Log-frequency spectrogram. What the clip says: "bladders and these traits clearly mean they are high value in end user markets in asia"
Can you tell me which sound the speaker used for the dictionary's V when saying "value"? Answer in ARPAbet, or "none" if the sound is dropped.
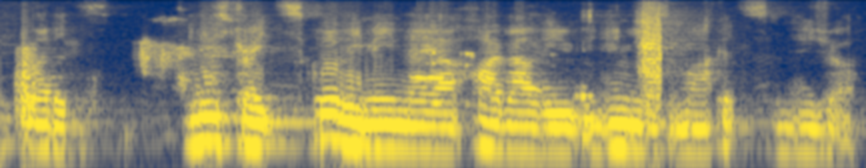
V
